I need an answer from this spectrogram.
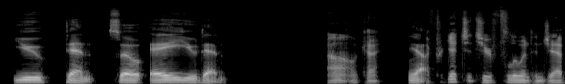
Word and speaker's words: Eiyuden: was pronouncing that because i was pronouncing it iuden they pronounce it incorrectly on the trailer then man i swear i listened to the trailer they said euden but say it again they're silly uh a you den because yeah because if you if you uh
